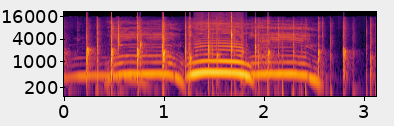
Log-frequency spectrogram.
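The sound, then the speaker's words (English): A short burst of crowd cheering played as a sound effect, with several voices whooping and hollering over scattered hand claps, loud, lasting about three seconds before cutting off. “Can we do the cheer sound effect, please?”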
